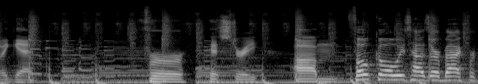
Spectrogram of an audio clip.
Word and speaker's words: FOCO: Guys, check out Foco, pronounced like Fort Collins, but it's F O C O.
